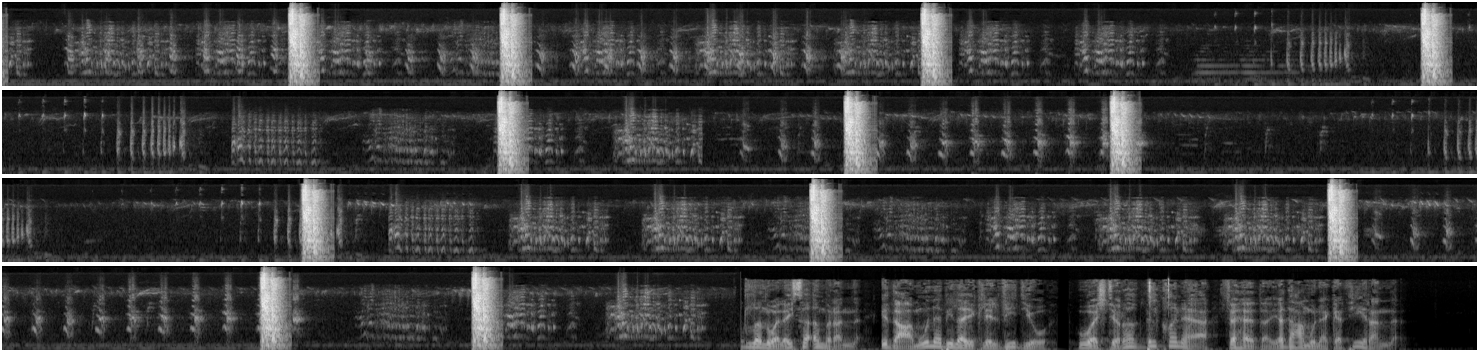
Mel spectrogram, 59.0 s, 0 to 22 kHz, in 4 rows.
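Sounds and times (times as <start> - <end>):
wild turkeys gobbling: 0.0 - 14.6, 15.4 - 51.5
loud sharp cracks: 2.8 - 3.2, 5.0 - 5.4, 9.2 - 9.5, 14.2 - 14.6, 19.7 - 20.1, 23.2 - 23.6, 25.8 - 26.2, 32.5 - 32.9, 37.6 - 38.0, 42.8 - 43.1, 46.8 - 47.2, 49.0 - 49.3.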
